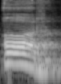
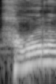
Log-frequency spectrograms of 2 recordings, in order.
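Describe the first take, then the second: First: The word begins with a vowel sound. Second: The word begins with an h sound. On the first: The speaker calls it right. "ಎಚ್ silent ಆದ್ರೆ ಅರ್" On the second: The speaker calls it wrong. "ನಾವು ಹವರ್ ಅಂದ್ಬಿಡ್ತೀವಿ, but ಅದು ಹವರ್ ಅಂತಲ್ಲ"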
